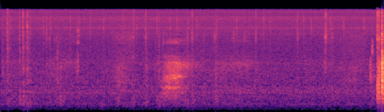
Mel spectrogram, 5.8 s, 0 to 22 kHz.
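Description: Faint small ticks of a precision screwdriver turning the back screws of a BlackBerry Pearl 8100's housing, with a brief louder noise about two and a half seconds in and one sharp click near the end.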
